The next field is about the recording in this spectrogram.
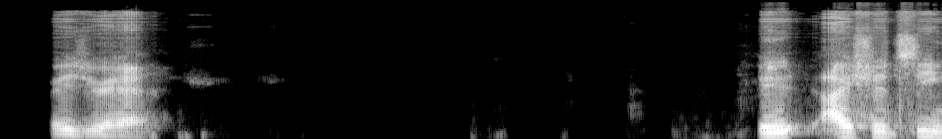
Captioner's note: pause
